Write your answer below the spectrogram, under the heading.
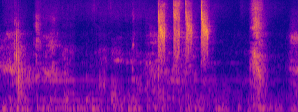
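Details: Wirehaired fox terrier mix puppy giving a quick run of short, high yips and whimpers in the middle, then one more yelp, with a woman's cooing voice before and after.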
